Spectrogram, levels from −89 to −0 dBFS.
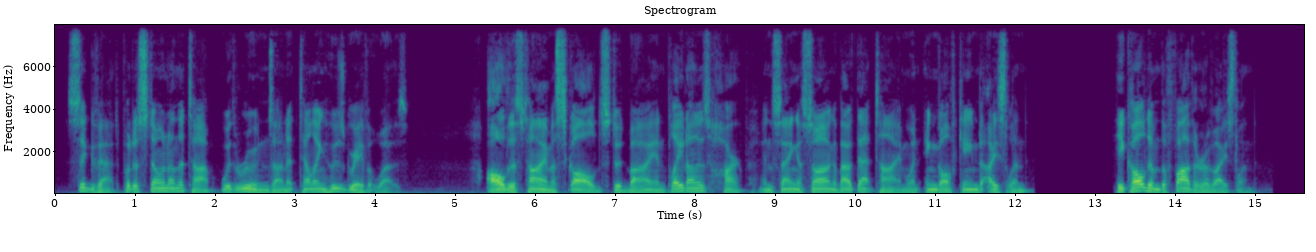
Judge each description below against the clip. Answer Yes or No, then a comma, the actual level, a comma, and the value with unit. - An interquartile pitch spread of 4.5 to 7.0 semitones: Yes, average, 5.3 semitones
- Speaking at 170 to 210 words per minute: Yes, average, 180 wpm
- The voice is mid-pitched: No, low, 105 Hz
